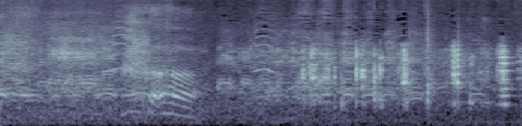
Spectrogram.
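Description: Geese honk in a flurry of nasal, overlapping calls, with a sharper cluster of rapid honks building toward the end, with no voices present.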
